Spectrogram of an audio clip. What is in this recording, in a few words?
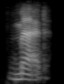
"mad", Indian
